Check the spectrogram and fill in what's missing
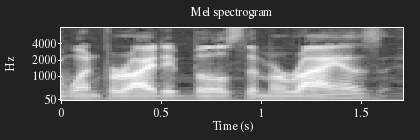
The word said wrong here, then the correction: Miuras: Am I not pronouncing it? – Miuras.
